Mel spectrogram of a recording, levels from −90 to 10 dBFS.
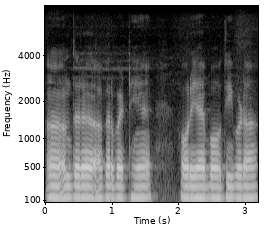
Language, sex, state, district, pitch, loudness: Hindi, male, Chandigarh, Chandigarh, 125 Hz, -15 LUFS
